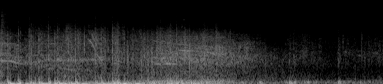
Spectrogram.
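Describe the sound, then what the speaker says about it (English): Distant cannon fire and musketry rumble from battle in the Civil War game Ultimate General, a dense continuous roar of booms and crackling shots that thins out toward the end, with no speech. "That is some artillery. I wonder if it'll get a shot off on us."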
